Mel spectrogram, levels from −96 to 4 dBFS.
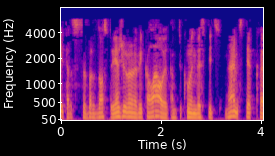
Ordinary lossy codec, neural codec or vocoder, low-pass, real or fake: MP3, 24 kbps; none; 7.2 kHz; real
